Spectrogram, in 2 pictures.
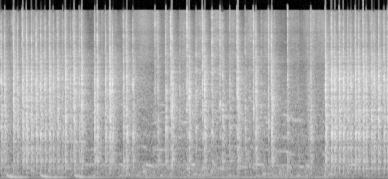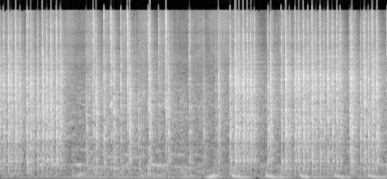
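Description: Rapid clacking of two metal spatulas chopping and scraping ice cream on a frozen steel plate for rolled ice cream, many knocks a second, with music playing.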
